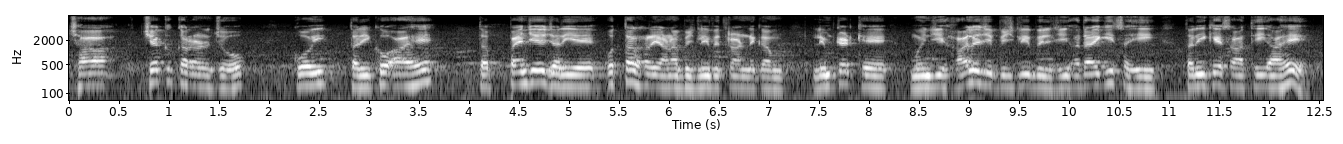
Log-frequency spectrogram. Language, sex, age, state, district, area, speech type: Sindhi, male, 30-45, Uttar Pradesh, Lucknow, rural, read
